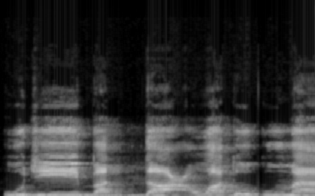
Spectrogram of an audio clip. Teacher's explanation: یہاں پر ہم نے با کو دال مشدد کے ساتھ ملانا ہے. تا کو یہاں پر ہم نے چھوڑ دینا ہے. تا کو اس وجہ سے ہم نے چھوڑ دینا ہے کیونکہ یہاں پہلے ساکن تا ہے اور اس کے بعد حرف جو ہے وہ مشدد آ گیا ہے تو ساکن حرف کو ہم نے چھوڑ دینا ہے.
